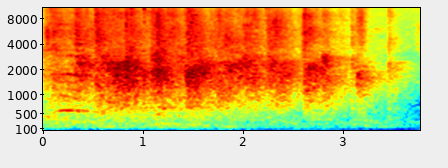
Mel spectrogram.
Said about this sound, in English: a round of applause here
